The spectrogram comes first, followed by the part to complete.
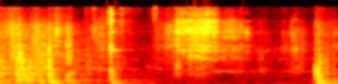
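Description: Ice cubes dropped into a pint glass: several sharp clinks and knocks in the first second, then a bright rattle of ice against glass.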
